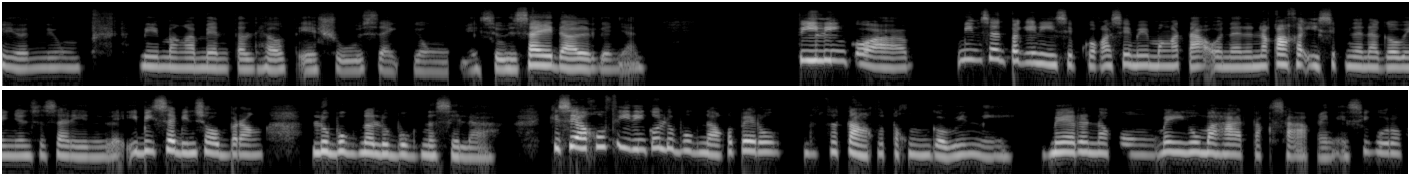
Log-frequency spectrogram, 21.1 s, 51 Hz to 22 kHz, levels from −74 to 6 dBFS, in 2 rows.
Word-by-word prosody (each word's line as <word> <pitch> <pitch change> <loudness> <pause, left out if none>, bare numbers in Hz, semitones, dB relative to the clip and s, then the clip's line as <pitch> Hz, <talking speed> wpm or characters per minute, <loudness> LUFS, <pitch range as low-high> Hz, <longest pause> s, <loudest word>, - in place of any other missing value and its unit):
yun, 185 -2 -7
yung 195 0 -10 0.5
may 215 -2 -3
mga 195 -1 -4
mental 185 -2 -4
health 175 -1 -3
issues 165 0 -8
like, 150 - -11
yung 150 -2 -13
may 165 +4 -14
suicidal 185 +1 +5
ganyan. 175 +2 -10 1.1
Feeling 330 -1 +5
ko 260 - 0
ah, 200 -2 +1 0.4
minsan 350 +1 0
pag 315 - +4
iniisip 245 -4 -1
ko 215 - -5
kasi 230 +3 -1
may 230 -1 -2
mga 220 0 -2
tao 210 0 0
na 205 0 -2
nakakaisip 225 +1 +2
na 215 -2 -3
na 205 - -2
gawin 200 0 -3
yun 195 - -6
sa - - -11
sarili 190 -2 -4
nila 180 - -8
ibig 255 +1 -2
sabihin 255 -6 +5
sobrang 220 -4 -1 0.4
lubog 255 -1 +3
na 240 - +5
lubog 215 -2 -1
na 195 - -1
sila. 180 -1 -6 0.3
Kasi 340 +2 +5
ako 360 +2 +7
feeling 330 -5 -1
ko 345 - +2
lubog 275 -6 -3
na 215 -2 +1
ako, - - -2
pero 270 -2 +5 0.3
natatakot 230 -2 +1
akong 220 -2 -7
gawin, 205 +2 -2
eh. 185 0 -10 0.3
Meron 250 0 +3
akong 220 -3 -7
may 255 -1 +1
humahatak 225 -5 0
sa'kin 170 0 -7
eh, 185 - -11
siguro 240 -3 -7
220 Hz, 170 wpm, -24 LUFS, 195-250 Hz, 1.1 s, ako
